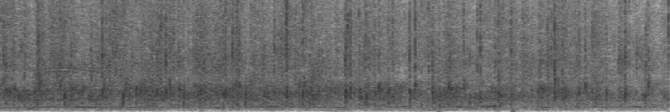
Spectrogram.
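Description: An audience in a French television studio applauds steadily, a dense wash of clapping from a crowd throughout, with faint voices mixed in.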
